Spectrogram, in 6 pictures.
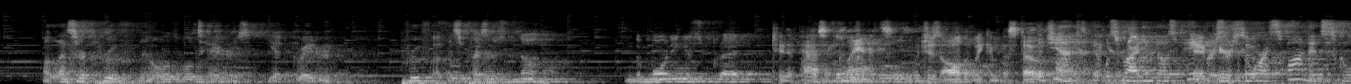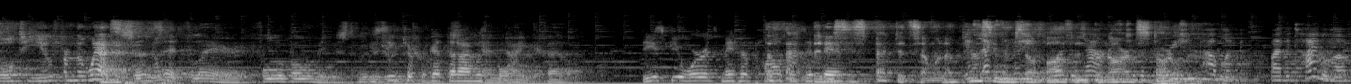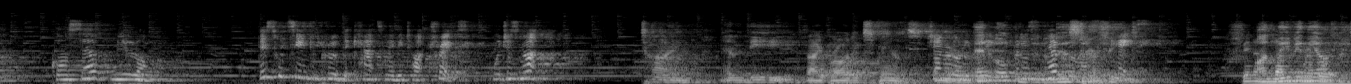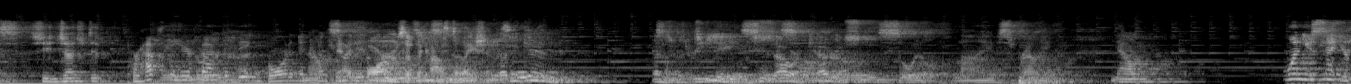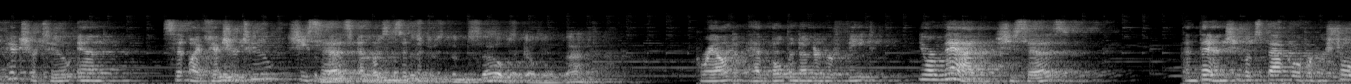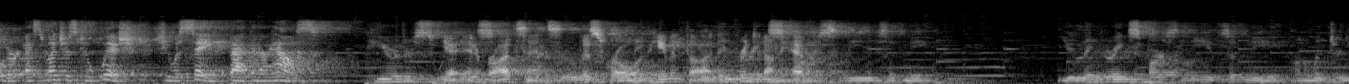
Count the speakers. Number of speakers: eight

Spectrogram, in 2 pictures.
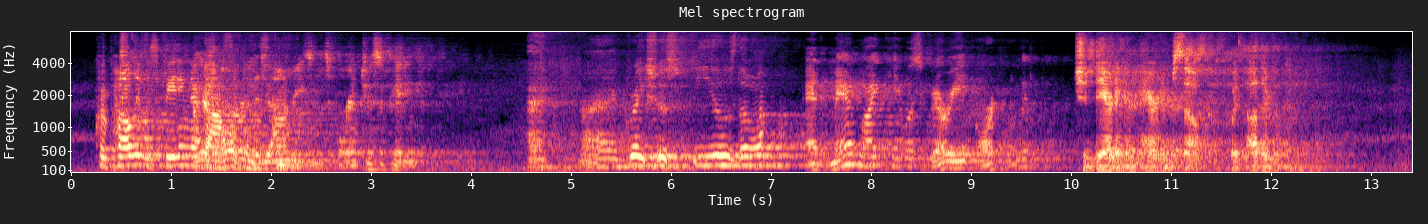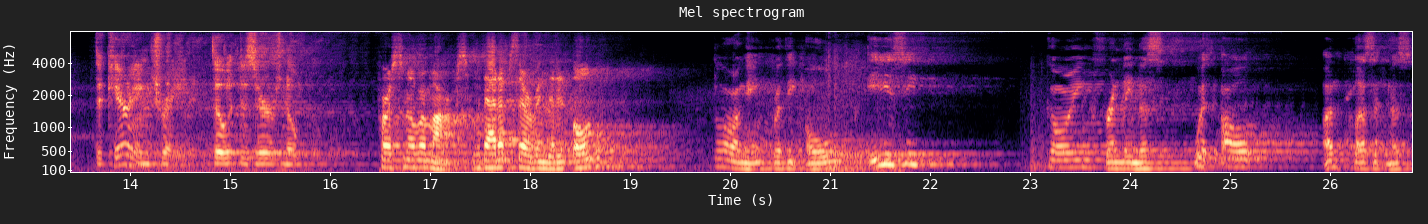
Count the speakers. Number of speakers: six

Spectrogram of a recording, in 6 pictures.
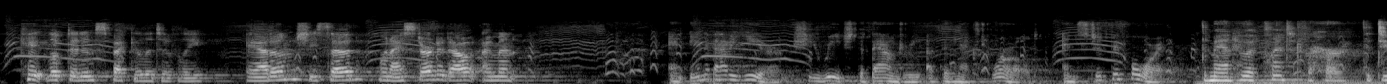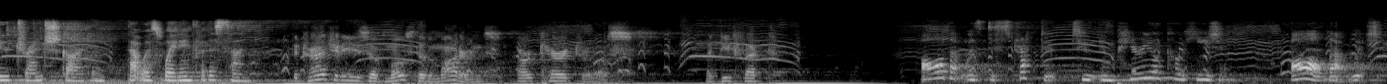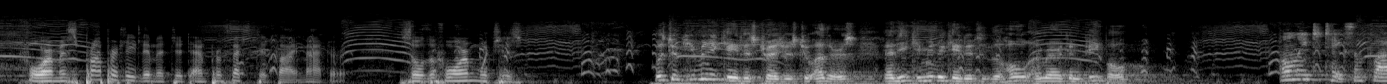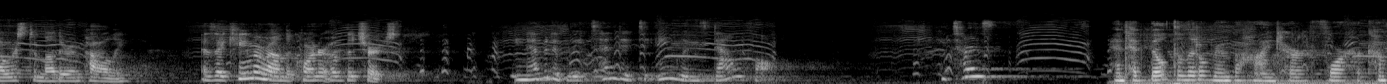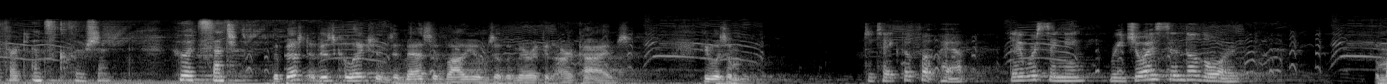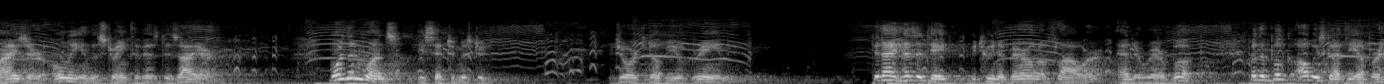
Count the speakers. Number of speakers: seven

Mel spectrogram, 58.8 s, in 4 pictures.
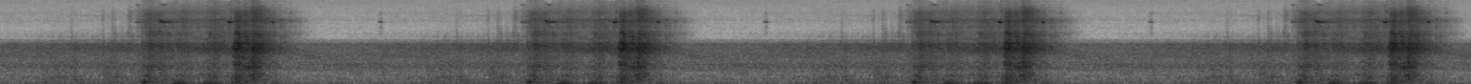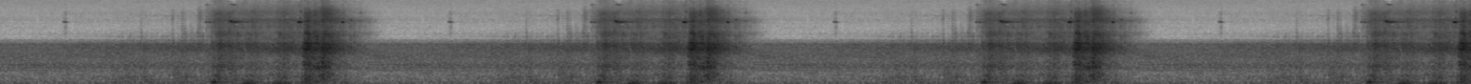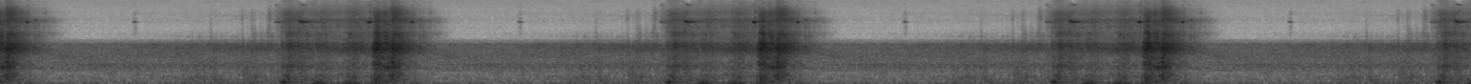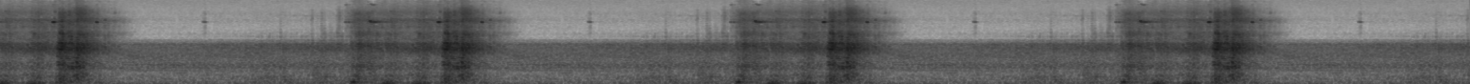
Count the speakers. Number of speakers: zero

